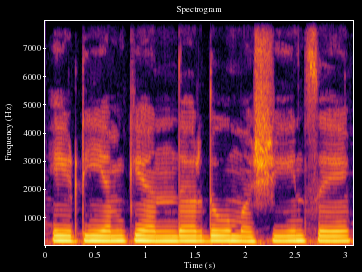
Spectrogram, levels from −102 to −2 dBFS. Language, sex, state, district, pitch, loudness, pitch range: Hindi, female, Chhattisgarh, Raipur, 175 Hz, -11 LUFS, 175-180 Hz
